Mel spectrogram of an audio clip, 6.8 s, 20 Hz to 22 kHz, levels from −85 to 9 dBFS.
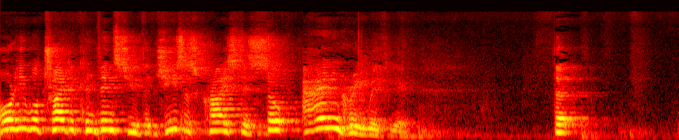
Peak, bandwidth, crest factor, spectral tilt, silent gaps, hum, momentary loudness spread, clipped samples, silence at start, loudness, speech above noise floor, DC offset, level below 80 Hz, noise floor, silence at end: -2 dBFS; 16.5 kHz; 20 dB; -4.5 dB/octave; none; none; 15 LU; under 0.1%; 0 s; -20 LUFS; 35 dB; under 0.1%; -58 dBFS; -54 dBFS; 0.85 s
